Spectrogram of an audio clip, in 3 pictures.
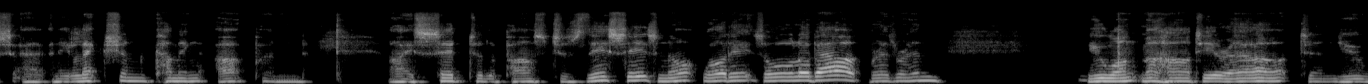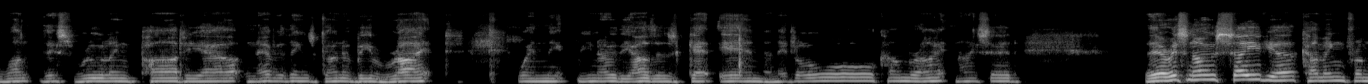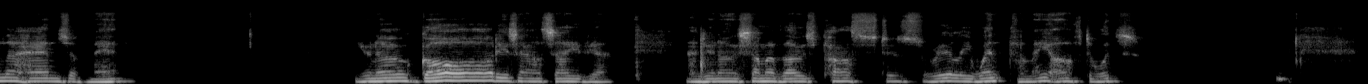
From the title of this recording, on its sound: Malaysia Meets (Zoom)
